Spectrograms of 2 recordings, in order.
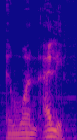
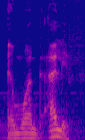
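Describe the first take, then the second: No difference in how they are said.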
